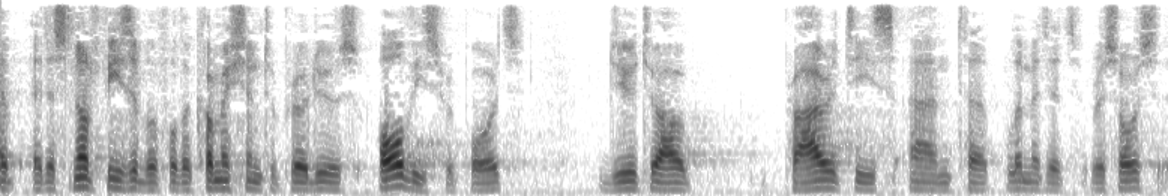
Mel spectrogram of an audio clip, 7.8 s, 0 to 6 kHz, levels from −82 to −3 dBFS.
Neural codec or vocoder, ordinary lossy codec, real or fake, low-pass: none; none; real; 5.4 kHz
